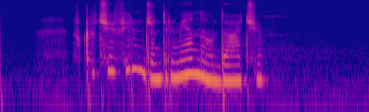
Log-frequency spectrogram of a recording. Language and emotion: Russian, sad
